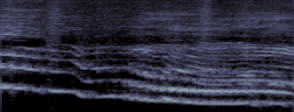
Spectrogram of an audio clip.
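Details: Pet Siberian Husky howling indoors during play with a surprising toy: a sustained, wavering tonal howl that slides downward, then levels into a steady, slightly rising drawn-out note with rich harmonics, lasting about a second and a half.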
